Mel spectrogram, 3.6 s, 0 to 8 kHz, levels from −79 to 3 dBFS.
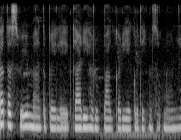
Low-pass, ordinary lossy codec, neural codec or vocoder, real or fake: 7.2 kHz; none; none; real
